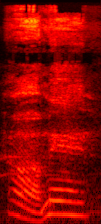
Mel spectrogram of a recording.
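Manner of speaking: quiet, subdued demo voice; demonstrated soft voice. Shown as a demonstration. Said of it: "I just talk like this".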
